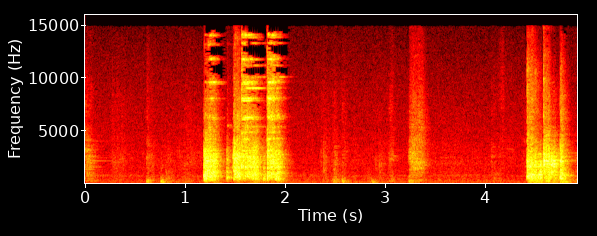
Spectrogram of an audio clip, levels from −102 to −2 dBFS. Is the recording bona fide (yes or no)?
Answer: yes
